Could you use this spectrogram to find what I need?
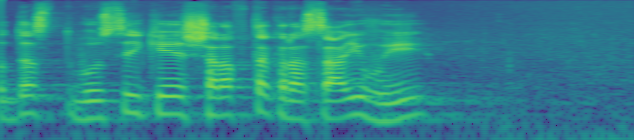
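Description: A man recites in a melodic chanting voice through a close microphone.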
